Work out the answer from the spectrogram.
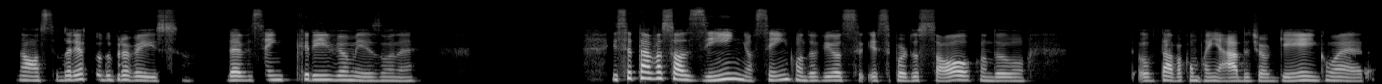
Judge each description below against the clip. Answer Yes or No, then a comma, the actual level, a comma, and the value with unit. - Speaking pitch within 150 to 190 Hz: Yes, medium, 185 Hz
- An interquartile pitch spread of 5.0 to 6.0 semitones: No, average, 3.2 semitones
